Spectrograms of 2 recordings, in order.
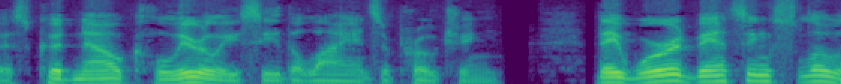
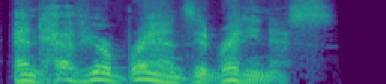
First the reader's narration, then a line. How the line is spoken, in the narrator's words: the general whispered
